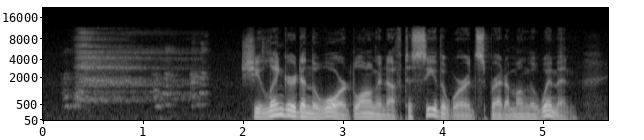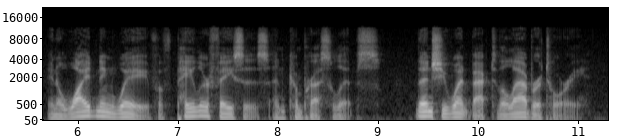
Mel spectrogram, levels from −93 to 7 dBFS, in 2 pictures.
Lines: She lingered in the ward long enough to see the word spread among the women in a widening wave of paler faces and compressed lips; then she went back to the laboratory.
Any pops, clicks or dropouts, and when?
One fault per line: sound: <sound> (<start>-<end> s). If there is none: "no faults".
sound: sigh (0.2-1.7 s)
